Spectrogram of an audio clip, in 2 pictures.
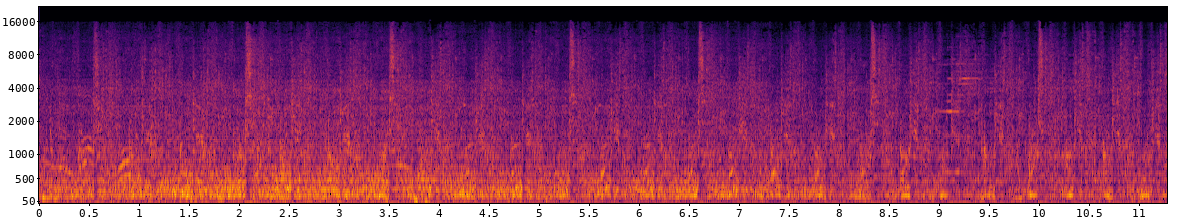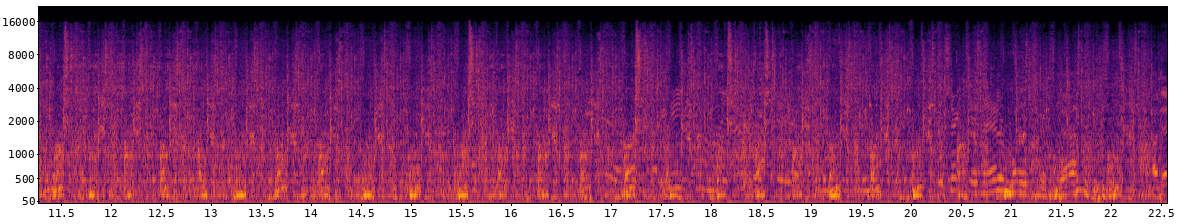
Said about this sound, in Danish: og så starter vi jævnligt nogle motorer op uden. Nu kan se, nu har han ved at, at starte den der, der kom fra Rødkøbing der.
